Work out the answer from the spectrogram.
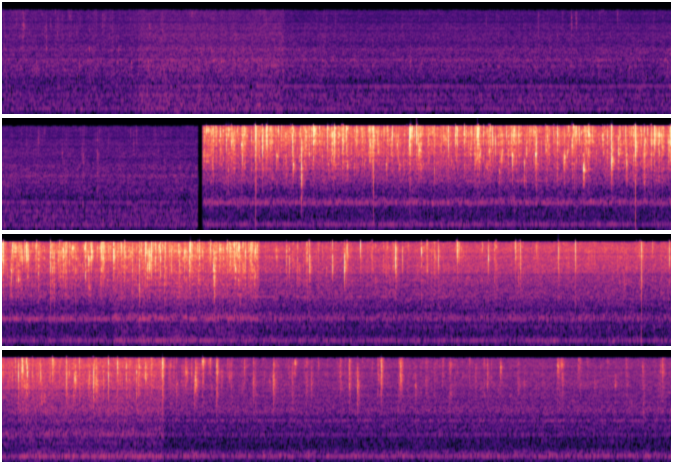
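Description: A pot of stew bubbling on the stove over a steady hum. About nine seconds in it gives way to dumplings frying in an oiled pan, a loud sizzle with dense crackling. The sizzle eases off after about sixteen seconds and runs on more quietly.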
